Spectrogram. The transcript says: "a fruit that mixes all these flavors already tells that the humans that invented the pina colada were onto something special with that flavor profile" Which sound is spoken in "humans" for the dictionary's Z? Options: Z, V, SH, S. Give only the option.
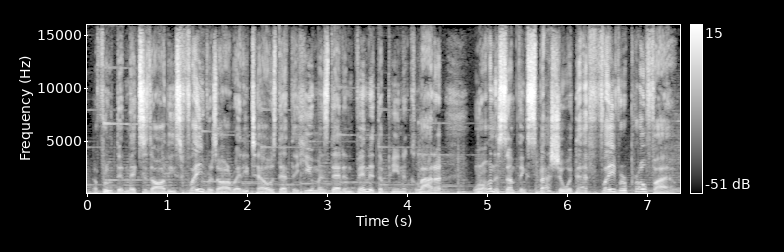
Z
